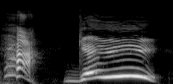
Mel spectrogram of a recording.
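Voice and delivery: high, loud drawn-out mocking cry; yelp, then squeal the taunt; schoolyard jeer. Shown as a demonstration. Demonstrating a late-nineties school taunt, high loud jeer. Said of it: "It goes".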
